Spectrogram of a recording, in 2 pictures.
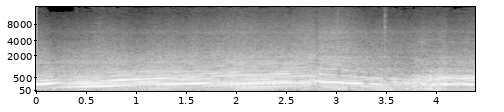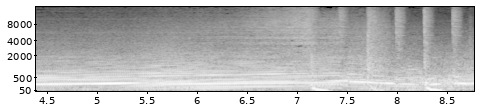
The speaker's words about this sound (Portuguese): Então, se algum dia você tiver interesse em comprar uma Ferrari 250 GTO, vai ser por esse motor que você vai estar tá pagando.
